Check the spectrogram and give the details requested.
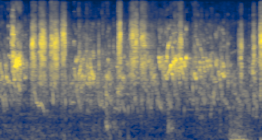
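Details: Budgerigars chirping: a dense, continuous chatter of high squawks, buzzy warbles and short tweets from several birds overlapping without pause.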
